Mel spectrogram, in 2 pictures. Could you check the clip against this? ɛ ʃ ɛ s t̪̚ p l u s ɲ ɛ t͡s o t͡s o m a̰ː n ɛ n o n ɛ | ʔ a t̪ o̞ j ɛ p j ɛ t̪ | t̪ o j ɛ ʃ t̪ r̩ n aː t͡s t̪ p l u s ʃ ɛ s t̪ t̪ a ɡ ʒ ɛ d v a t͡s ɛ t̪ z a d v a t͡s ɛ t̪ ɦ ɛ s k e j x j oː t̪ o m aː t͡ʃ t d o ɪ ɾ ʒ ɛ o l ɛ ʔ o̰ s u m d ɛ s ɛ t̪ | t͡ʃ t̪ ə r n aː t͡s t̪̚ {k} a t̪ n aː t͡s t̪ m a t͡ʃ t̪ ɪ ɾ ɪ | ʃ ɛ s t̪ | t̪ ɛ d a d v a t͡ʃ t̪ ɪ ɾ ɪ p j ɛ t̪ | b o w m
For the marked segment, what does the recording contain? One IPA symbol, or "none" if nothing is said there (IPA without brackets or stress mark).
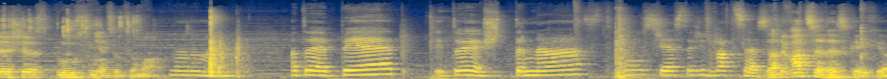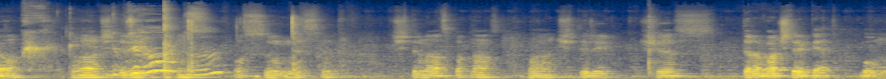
p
